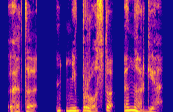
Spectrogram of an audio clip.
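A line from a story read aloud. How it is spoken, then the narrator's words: Whisper. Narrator (Russian): прошептал я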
